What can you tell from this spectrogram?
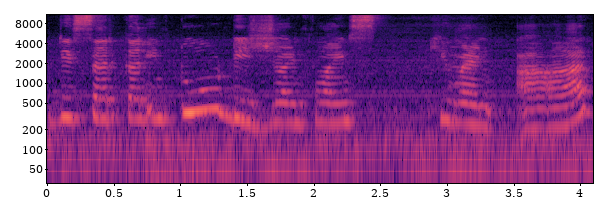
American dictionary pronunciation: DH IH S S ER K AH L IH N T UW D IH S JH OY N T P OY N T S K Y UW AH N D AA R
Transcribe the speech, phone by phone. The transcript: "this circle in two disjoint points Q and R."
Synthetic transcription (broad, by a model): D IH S S ER K AH L IH N T UW D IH JH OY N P OY N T S K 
